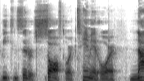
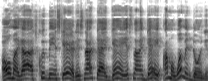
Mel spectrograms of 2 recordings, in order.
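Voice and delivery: imitating a gushing woman, higher; high, gushing mock of a woman pushing him; mocking woman's voice; 8 semitones higher than usual. Mimicking women's advice.

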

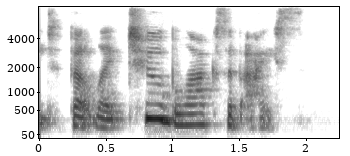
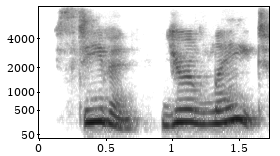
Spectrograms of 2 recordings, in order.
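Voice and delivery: stern teacher; 6 semitones higher, 7 dB louder, slower than usual. A narrator's reading. Teacher scolding a late pupil.

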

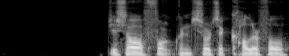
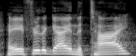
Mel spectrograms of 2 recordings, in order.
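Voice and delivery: mock call-out; 10 semitones higher than usual. Calling out to the ad writer.

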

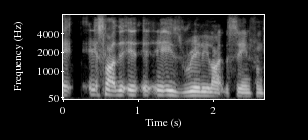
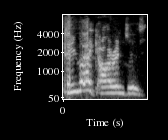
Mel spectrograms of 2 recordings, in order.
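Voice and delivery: high, loud mock offer of oranges; hammed-up offer; 7 semitones higher, 4 dB louder than usual. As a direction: put on an odd sweet voice. Mock-innocent offer, film quote.

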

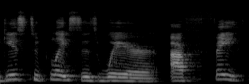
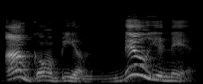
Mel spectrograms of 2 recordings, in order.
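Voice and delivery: confident boast; 4 dB louder than usual. Acted. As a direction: declare it loudly with total confidence. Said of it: "We say those things with confidence".

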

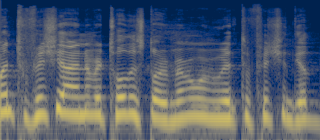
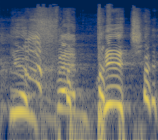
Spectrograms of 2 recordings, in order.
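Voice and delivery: loud, high, drawn-out jeer; cracking up while ribbing a friend; laughing insult; 8 semitones higher, 5 dB louder, much slower than usual. Real, not acted. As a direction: stretch the insult out through laughter. Teller ribs laughing friend.

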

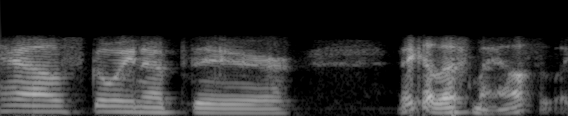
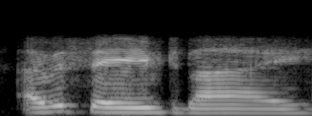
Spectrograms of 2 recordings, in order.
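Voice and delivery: usual speaking voice

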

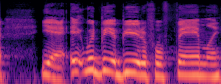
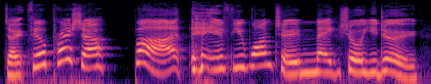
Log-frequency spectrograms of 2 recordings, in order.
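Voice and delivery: higher, slow and gentle, with a laugh; loving encouragement; 5 semitones higher, slower than usual. Retold or imitated. Mother-in-law lovingly urging her to ride, slow and gentle. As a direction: coax her kindly, slowly. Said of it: "lovingly was like".

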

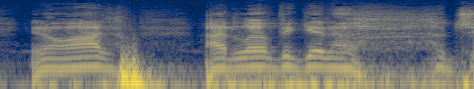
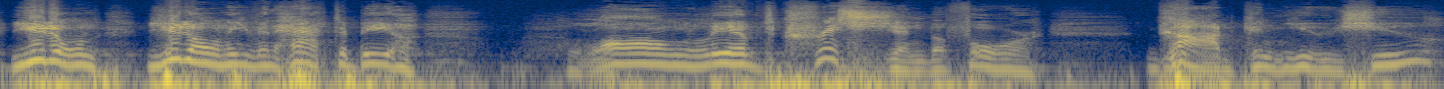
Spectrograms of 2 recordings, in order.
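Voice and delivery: ordinary delivery

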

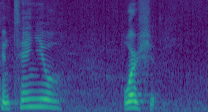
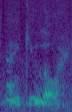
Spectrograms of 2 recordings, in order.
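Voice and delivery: breathy whisper of thanks to God; a hushed thank-you whispered in prayer; 12 dB quieter than usual. Shown as a demonstration. Preacher models a private morning prayer, whispered.

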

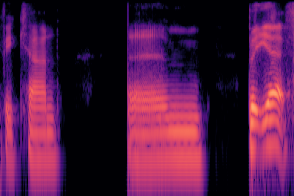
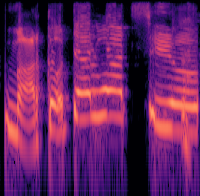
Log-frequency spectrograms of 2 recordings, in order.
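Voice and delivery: high, slow, drawn-out name announcement; grand announcement; 12 semitones higher, 5 dB louder, much slower than usual. Pretend. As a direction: announce the caller like a ring MC.

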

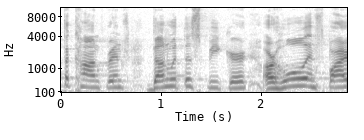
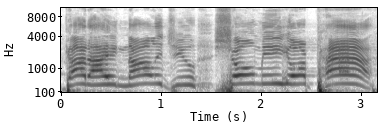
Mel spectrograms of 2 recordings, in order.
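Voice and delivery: fervent prayer; 10 dB louder than usual. Acted. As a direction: pray it, swell with each line until you cry out. Prayer swelling to a shout.

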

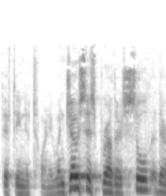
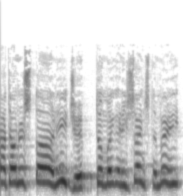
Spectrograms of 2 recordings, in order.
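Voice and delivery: high, loud baffled complaint; mock bewilderment, voice pitched up; fumbling confusion; 8 semitones higher, 6 dB louder than usual. Jacob fumbling with a little picture, confused and high-pitched. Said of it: "Jacob's fumbling around like all of us".

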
